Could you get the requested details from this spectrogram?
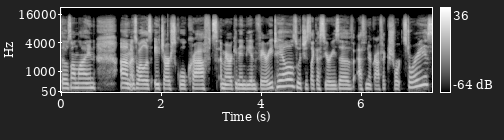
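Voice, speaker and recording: In a very clean recording with a silent background and a dry, close sound with no echo, a woman of medium pitch talks at a moderate pace with ordinary pitch variation in an unremarkable speaking voice. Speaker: podcast co-host. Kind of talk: casual chat podcast.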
